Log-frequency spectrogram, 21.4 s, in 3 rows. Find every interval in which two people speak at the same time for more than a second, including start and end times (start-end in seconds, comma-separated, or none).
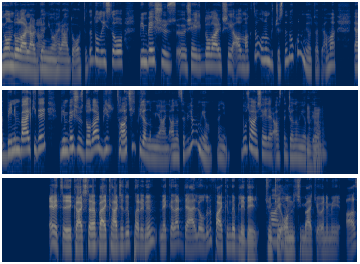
none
